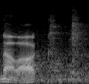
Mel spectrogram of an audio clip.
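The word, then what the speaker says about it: น่ารัก: Nalak.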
